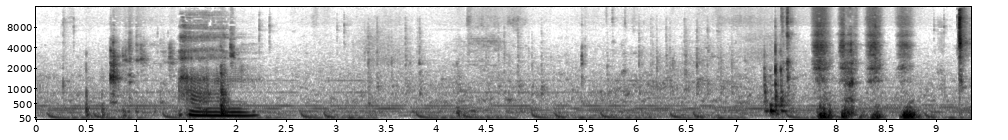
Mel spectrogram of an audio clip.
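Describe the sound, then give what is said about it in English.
Keyboard typing, with many light, irregular clicks running throughout and a cluster of sharper, louder taps near the end. “It's never good when they start out by typing.”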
